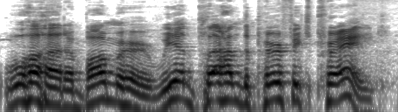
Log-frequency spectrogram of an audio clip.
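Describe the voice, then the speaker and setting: An actor playing a dry, bossy winged sea hunter, wry and chiding, in a fantasy audio drama. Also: male voice, sits high, animated, unhurried, darkish tone. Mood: mocking.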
